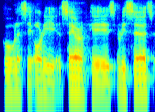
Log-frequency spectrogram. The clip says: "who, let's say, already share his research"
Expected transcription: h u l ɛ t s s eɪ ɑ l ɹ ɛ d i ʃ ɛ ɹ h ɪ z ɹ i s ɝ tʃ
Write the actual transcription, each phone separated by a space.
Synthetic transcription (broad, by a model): h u l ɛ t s s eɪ ɑ l ɹ ɛ d i s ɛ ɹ h ɪ z ɹ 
